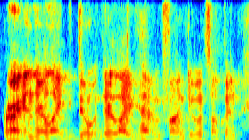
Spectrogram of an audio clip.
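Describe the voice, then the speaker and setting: Lower-voiced bright guest storyteller. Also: male voice, steady tone, quick pace. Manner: rambling storyteller with many fillers, rueful. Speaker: podcast guest. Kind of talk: casual chat.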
